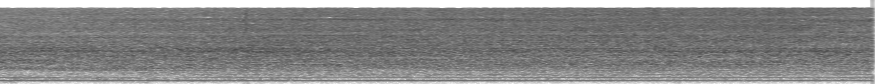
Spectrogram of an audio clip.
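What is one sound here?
A leaf blower engine roars loudly and steadily close by.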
